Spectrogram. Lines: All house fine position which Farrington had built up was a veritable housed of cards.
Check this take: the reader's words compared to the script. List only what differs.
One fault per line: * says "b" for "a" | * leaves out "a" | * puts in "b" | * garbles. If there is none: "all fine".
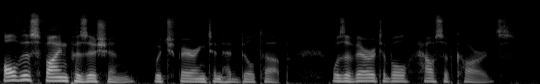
* says "this" for "house"
* says "house" for "housed"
